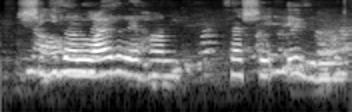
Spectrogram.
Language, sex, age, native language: Icelandic, male, 9, Icelandic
